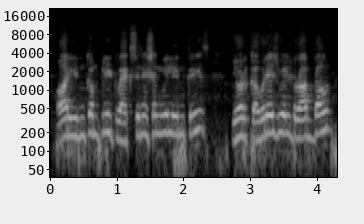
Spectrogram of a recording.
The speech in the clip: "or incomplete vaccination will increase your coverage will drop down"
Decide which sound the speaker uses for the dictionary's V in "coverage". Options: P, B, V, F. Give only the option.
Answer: V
